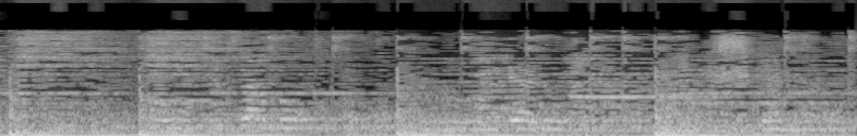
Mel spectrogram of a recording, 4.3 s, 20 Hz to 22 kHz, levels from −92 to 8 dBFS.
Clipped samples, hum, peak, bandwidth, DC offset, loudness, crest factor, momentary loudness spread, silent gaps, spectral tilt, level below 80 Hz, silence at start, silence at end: under 0.1%; none; 0 dBFS; over 20 kHz; under 0.1%; -15 LUFS; 12 dB; 4 LU; none; -4.5 dB/octave; -16 dBFS; 0 s; 0 s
